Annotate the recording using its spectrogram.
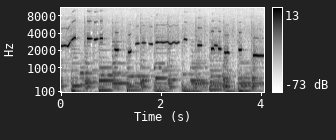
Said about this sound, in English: Then wiggle your finger, put it on your nose, grab your ear and whistle.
